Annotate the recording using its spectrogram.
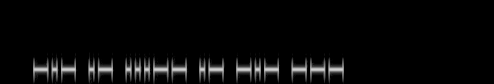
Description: Morse code, heard as a keyed tone, about 26 wpm, 700 Hz. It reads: KA3AKO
